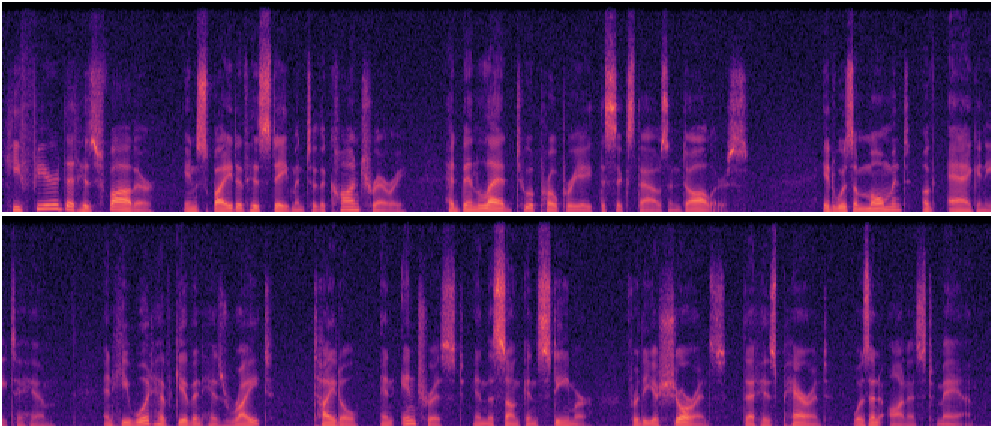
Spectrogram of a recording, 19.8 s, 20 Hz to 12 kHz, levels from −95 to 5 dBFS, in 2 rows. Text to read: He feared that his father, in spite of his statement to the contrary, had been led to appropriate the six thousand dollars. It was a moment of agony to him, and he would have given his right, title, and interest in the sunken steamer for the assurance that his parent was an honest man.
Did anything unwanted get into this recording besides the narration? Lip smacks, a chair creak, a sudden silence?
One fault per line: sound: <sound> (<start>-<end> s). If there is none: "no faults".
no faults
